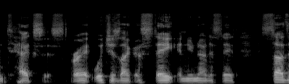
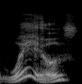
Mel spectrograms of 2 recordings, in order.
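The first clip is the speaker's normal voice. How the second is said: put-on high London-accented echo, rising sharply; high mock London query; imitated incredulous Londoner; 12 semitones higher, 3 dB quieter than usual. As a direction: mimic a Londoner's disbelieving question. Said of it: "He was like".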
